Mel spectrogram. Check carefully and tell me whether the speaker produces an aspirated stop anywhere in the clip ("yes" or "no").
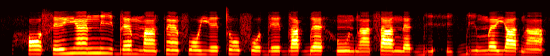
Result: no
